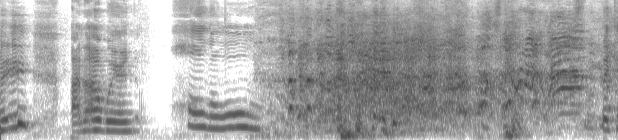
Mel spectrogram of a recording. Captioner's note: audience laughs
